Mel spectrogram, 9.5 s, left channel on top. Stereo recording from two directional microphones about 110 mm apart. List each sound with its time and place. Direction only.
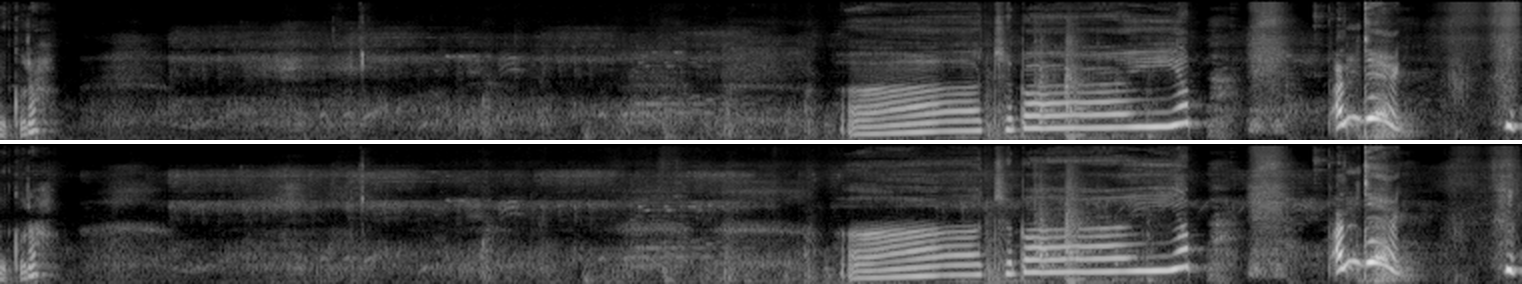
0.1 s child singing: 20° left (ahead or behind)
3.9 s music: 15° left (ahead or behind)
5.2 s child singing: 10° left (ahead or behind)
